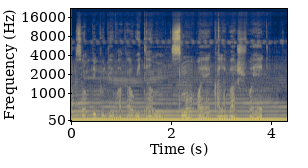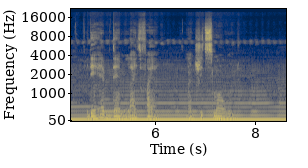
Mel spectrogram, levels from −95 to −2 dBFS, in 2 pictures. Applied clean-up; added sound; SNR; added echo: none; Musical instrument; -2 dB; none.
